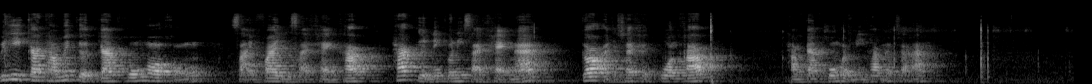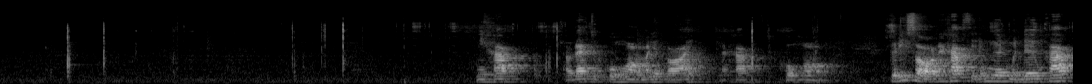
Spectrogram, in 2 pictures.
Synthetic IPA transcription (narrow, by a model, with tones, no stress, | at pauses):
wi˦˥t̪ʰiː˧kaː˧nt̪ʰa˧mha˥˩jkɤː˨˩t̪̚kaː˧nkʰoː˧˥ŋhɔː˧kʰɔː˩˦ŋ | sa̰ː˩˦jfa˧jɾɯː˩˦saː˩˦jkʰɛ˨˩˦ŋkʰa˦˥p̚t̪ʰaː˥˩kɤː˨˩t̪̚ne˧ko˧niː˧˥saː˨˦jkʰɛː˨˩˦ŋna˦˥ | kɔː˥˩ʔa˨˧˩t͡ɕa˨˧˩t͡ɕʰa˥jfa˨˩jkʰu˧əŋkʰa˦˥p̚ | t̪ʰa˧mkaː˧nkʰoː˧˥ŋbɛː˨˩p̚niː˦˥kʰa˦˥p̚mɛ˥˩˧sa̰ː˩˦ | niː˧˩kʰa˦˥p̚ɾa˧˩wdaː˧˩jt͡ɕu˨˩u˧ŋɦɔː˧˩˨maː˧ləp̚lɔː˧˥˩jna˦˧˥kʰa˦˥p̚kʰoː˧ŋhɔː˧˩ | d̪u˨˧˦nt̪ʰi˥˩sɔː˩˦ŋna˦˥kʰa˦˥p̚siː˨˦na˧mŋɤ˧˨nmɯ˩˦ə˦ndɤː˧mkʰa˦˥p̚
